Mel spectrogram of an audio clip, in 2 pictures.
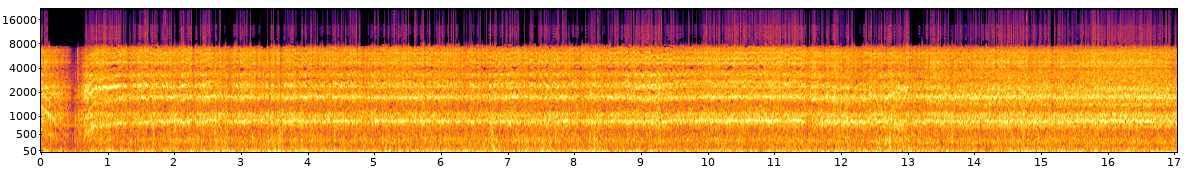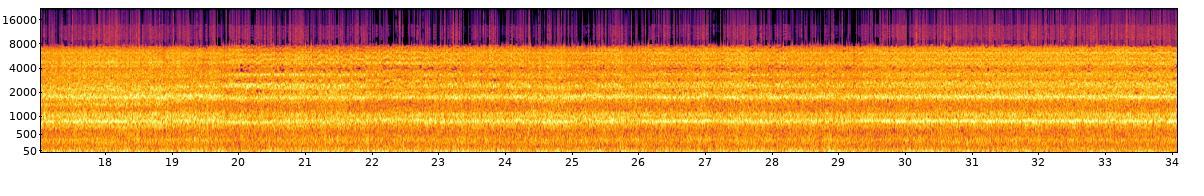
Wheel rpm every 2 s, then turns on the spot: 130, 230, 230, 230, 230, 230, 210, 210, 210, 210, 220, 230, 230, 230, 230, 230, 230.
none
